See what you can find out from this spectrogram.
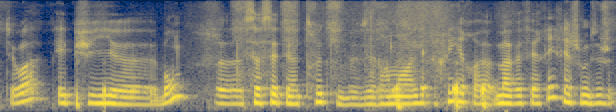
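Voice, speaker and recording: Gravelly older woman, mellow and hesitant. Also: sits low, normal speed, slight background noise. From Alsace, France. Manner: hesitant, searching for words, many restarts. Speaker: former teacher. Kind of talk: reflective interview answers.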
